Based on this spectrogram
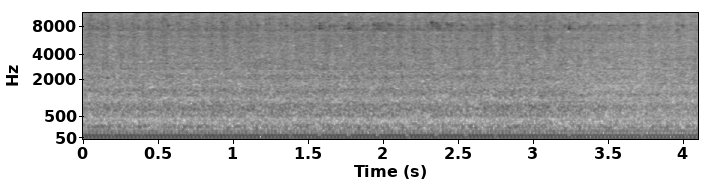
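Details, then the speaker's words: Beetle restarted after getting spark back, one spark plug still to change: low idle with uneven, lumpy beat and stumbles, nearly dying; owner thinks it's missing a little, perhaps clearing fuel; cause unconfirmed. "she's alive still kind of sounds like it's missing a little bit I still got one plug left to do she wanted to die"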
